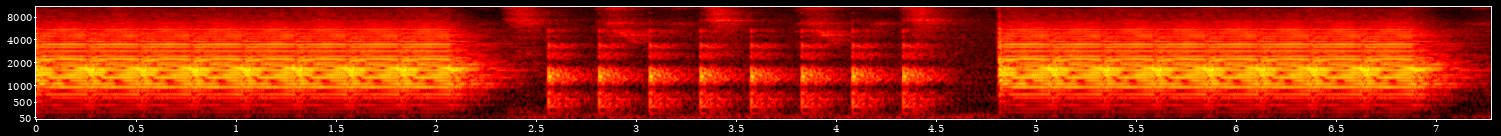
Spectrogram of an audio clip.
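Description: Loud machine sounds: a steady droning buzz, then a stretch of rapid rhythmic knocking, then the drone again. These are typical scanner noises during imaging.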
